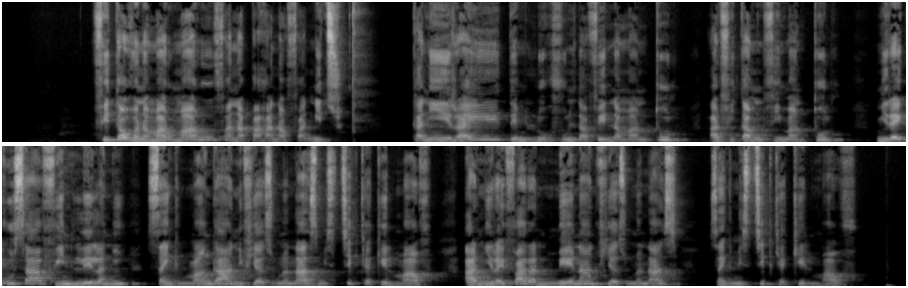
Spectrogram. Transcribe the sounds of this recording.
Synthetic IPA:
fit̪auvanəmaɾumaɾufanapaɦanəfanit͡su̥ | kaniɾajd̪emilukuv̥ulund̪afelinəmanut̪ulu̥ | aɾiv̥it̪aminivimanut̪ulu̥ | niɾajkusəvinilelanisajŋɡimaŋɡənifiazunanazimisi̥t͡sipi̥kʲakelumavu̥ | aɾiniɾajfaɾənimenənifiazunanazi̥ | saj̃ŋɡimisi̥t͡sipi̥kʲakelumavu̥

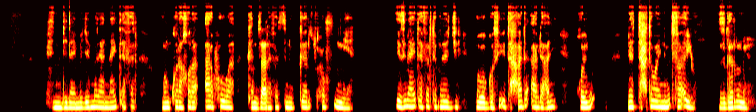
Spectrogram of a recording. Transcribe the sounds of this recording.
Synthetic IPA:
hɨnd̪inajmɐd͡ʒɐmːɐɾjanajt̪ʼɐfɐɾ | mɐŋkʰuɾaxɨɾaːβhɨwa | kʰɐmzɨʕɾɐfɐt̪z̥ɨnɨɡɐɾt͡sʼɨ̥ħufɨnːijɛ | ʔɨzinajt̪ʼɐfɐɾt̪ʰeknolod͡ʒi | mɐwɔɡosiɨt̪ʰi̥ħad̪ɐʔaβlaʕli | kʰo̞jnu | nɐt̪ʰːḁħt̪ʰɐwajnɨmɨt̪ʼfaʔɨjːu | zɨɡɐɾɨnɨjːu

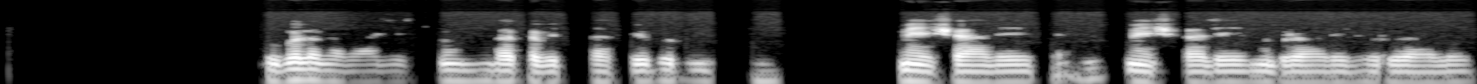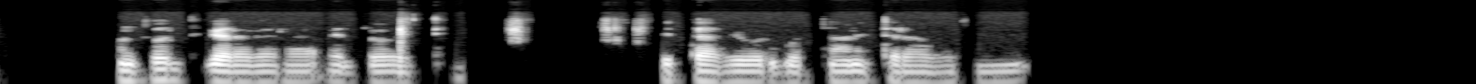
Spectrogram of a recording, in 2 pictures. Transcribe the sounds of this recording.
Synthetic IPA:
d̪ʊɡɔlɐɡɐbaːd͡ʒɛt͡ʃːuːnbɐkːɐbɪt̪ːaːfɪbʊɾɡʊt̪ːɪ | me̞ːʃaːleːt̪ɐʔme̞ːʃaːle̞ːmʊd̪ʊɾaːleːhʊd̪ɾaːleː | ʊnt̪oːnt̪ɪɡɐɾaːɡɐɾaːʔɛd̪ːo̞ːɪt̪ːɪ̥ | b̥ɪt̪ːaːfɪwʊɾɡʊt̪ːaːnɪt̪ːɪɾaːwːɐt̪ʰɐmuːᶑ

